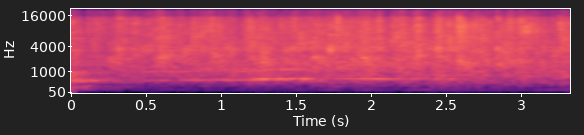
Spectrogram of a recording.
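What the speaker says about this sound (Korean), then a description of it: "김순례 최고위원님 큰 박수로 한해 주십시오" Steady applause from party members at a political party meeting, a thick wash of clapping held at a constant level throughout, with a faint sustained tone running underneath.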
